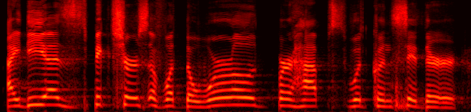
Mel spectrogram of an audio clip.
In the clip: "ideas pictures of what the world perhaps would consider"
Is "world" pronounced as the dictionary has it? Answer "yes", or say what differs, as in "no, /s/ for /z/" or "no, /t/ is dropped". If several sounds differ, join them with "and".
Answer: yes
